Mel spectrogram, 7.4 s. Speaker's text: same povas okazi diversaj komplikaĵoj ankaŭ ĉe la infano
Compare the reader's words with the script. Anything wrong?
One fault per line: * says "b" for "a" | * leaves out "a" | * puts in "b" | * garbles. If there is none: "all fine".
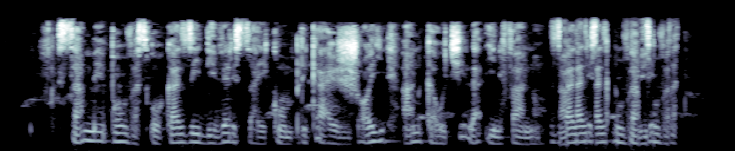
* garbles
